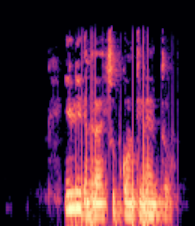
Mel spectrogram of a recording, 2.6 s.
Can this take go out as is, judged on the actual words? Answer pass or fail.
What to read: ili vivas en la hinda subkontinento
fail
